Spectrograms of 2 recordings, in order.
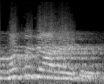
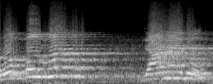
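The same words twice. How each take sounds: First: मत जाने दो as one phrase; मत joined to जाने दो. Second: Slow रोको मत, pause, then जाने दो; pause after मत. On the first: Teacher showing how meaning flips, मत grouped with जाने दो. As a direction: run मत straight into जाने दो without a break. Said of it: "यहां कोमा लगाया". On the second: Teacher showing the comma's second place, रोको मत held together before a pause. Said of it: "मत के बाद कोमा लगाए". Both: Shown as a demonstration.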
